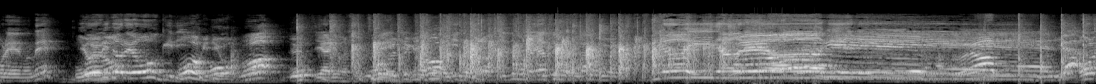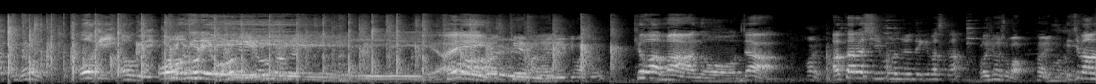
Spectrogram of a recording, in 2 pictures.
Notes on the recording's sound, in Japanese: いつものスタジオからカラオケボックスへと場所を変更してお送りします。4月30日に行われたチャリティーイベントの打ち上げ時に録音しました。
